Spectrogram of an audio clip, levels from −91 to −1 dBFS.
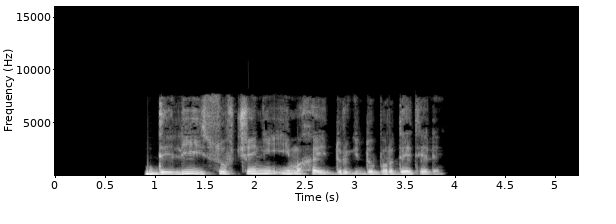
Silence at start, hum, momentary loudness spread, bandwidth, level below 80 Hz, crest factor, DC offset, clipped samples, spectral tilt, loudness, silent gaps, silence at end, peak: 0.9 s; none; 4 LU; 8 kHz; -48 dBFS; 16 dB; under 0.1%; under 0.1%; -7 dB/octave; -14 LUFS; none; 1.35 s; 0 dBFS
